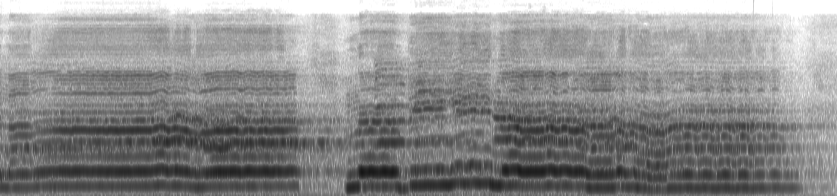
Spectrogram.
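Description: Intro jingle of a cappella chant-like singing: a voice holds long, slowly gliding notes, breaks off briefly about three seconds in, then carries on and fades out near the end.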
